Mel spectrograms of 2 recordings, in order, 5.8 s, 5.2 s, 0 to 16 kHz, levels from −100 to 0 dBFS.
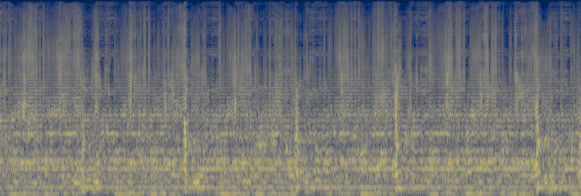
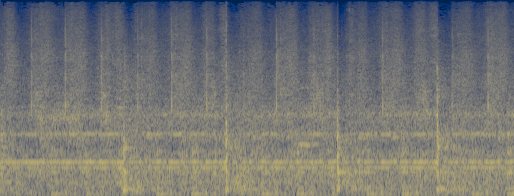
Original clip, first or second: second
